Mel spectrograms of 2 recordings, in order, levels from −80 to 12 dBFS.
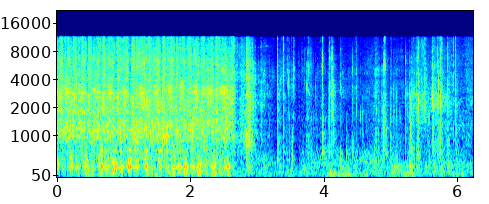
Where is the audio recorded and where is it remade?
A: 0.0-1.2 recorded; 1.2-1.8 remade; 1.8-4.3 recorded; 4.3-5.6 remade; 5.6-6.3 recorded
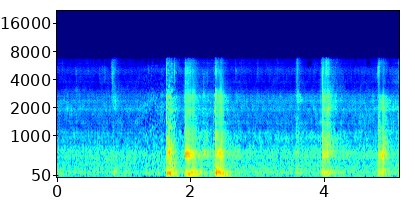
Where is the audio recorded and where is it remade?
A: 0.0-1.3 remade; 1.3-1.8 recorded; 1.8-5.1 remade

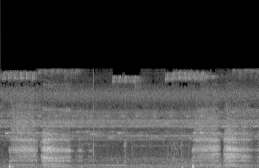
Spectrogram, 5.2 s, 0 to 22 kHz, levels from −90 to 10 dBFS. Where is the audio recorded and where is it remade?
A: 0.0-1.2 recorded; 1.2-4.3 remade; 4.3-5.2 recorded

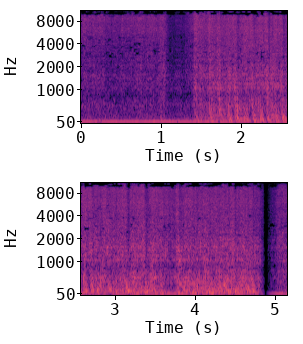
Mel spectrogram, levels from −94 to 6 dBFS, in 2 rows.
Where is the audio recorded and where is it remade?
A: 0.0-1.2 remade; 1.2-4.1 recorded; 4.1-5.2 remade

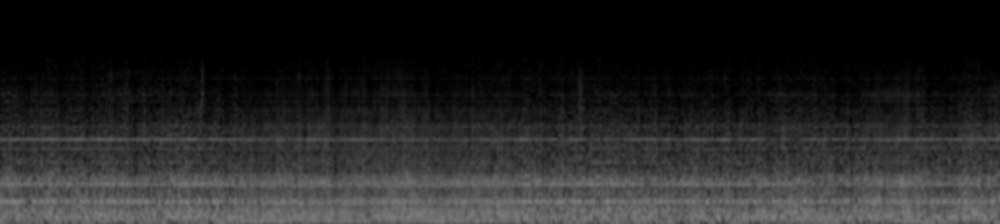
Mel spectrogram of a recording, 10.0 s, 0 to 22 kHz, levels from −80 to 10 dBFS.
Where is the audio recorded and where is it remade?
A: 0.0-2.4 recorded; 2.4-5.2 remade; 5.2-8.7 recorded; 8.7-9.2 remade; 9.2-10.0 recorded

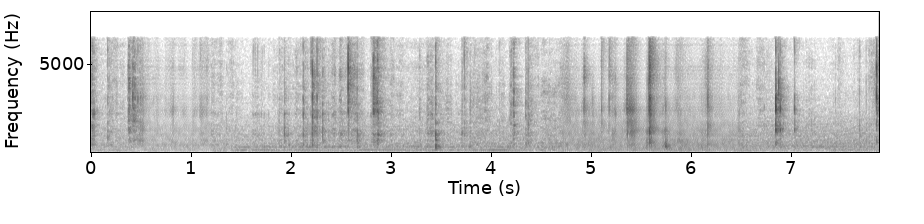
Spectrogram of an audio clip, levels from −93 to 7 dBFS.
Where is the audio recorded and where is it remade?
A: 0.0-0.5 recorded; 0.5-1.2 remade; 1.2-4.7 recorded; 4.7-6.5 remade; 6.5-7.9 recorded

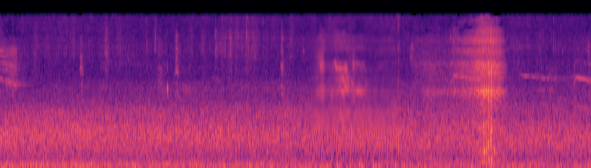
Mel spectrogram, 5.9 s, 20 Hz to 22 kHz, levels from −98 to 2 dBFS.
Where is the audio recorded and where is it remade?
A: 0.0-3.1 recorded; 3.1-4.0 remade; 4.0-5.9 recorded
